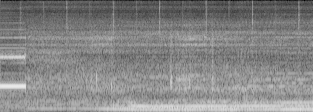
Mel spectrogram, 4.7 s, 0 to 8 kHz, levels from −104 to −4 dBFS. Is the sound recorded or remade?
remade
